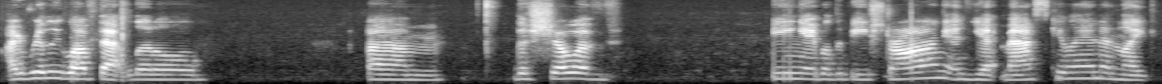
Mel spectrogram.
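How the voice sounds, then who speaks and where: A woman's voice: mid-range voice, steady tone, takes it slowly, pauses often, sharp tone. A woman chatting casually about books on a livestream, informal and earnest in manner. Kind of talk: casual book chat.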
